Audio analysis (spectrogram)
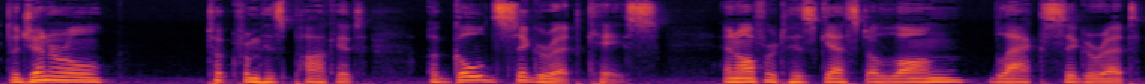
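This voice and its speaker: A man's voice: medium pitch, unhurried, mellow. A man reading a literary short story aloud as an audiobook narrator.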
